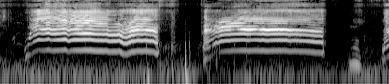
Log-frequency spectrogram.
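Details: Hungry pregnant stray cat, described as angry, meowing while being fed; two long drawn-out harmonic meows of about two seconds each, steady then falling at the end, with a brief start of a third, over low background rumble.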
